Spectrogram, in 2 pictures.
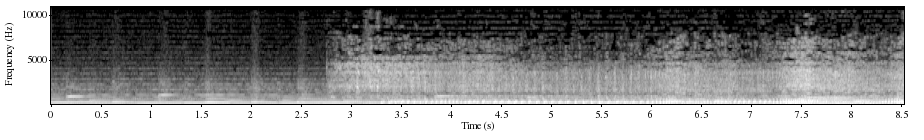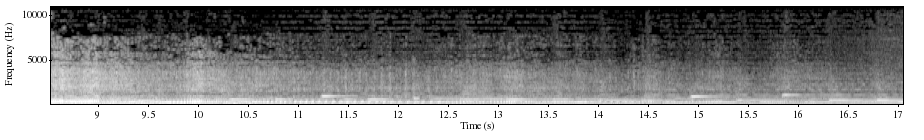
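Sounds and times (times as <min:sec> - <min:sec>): motorcycle engine revving: 0:02.8 - 0:16.3.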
